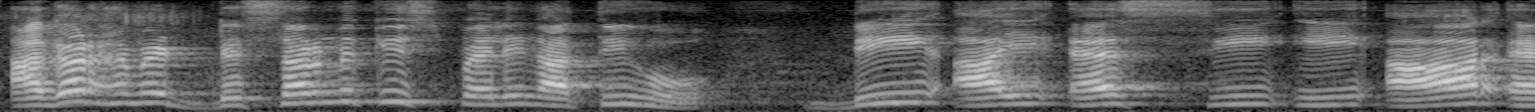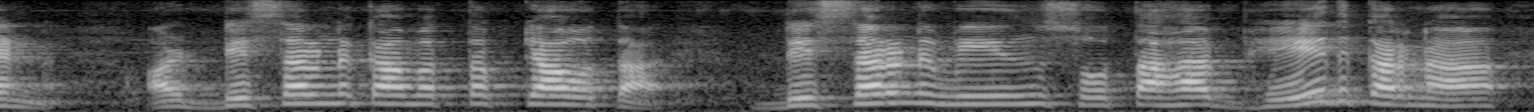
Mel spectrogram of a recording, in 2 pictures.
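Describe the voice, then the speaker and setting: A man whose voice sits high teaches English spelling to exam students. He explains things step by step, spells out words letter by letter, and calls the class children.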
